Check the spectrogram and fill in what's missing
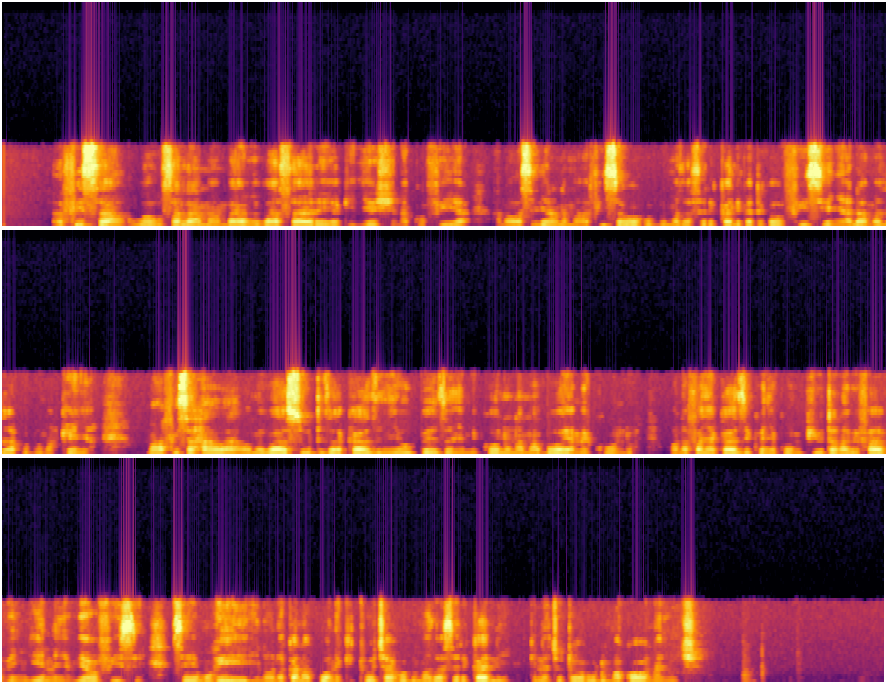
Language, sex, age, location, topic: Swahili, male, 25-35, Nakuru, government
